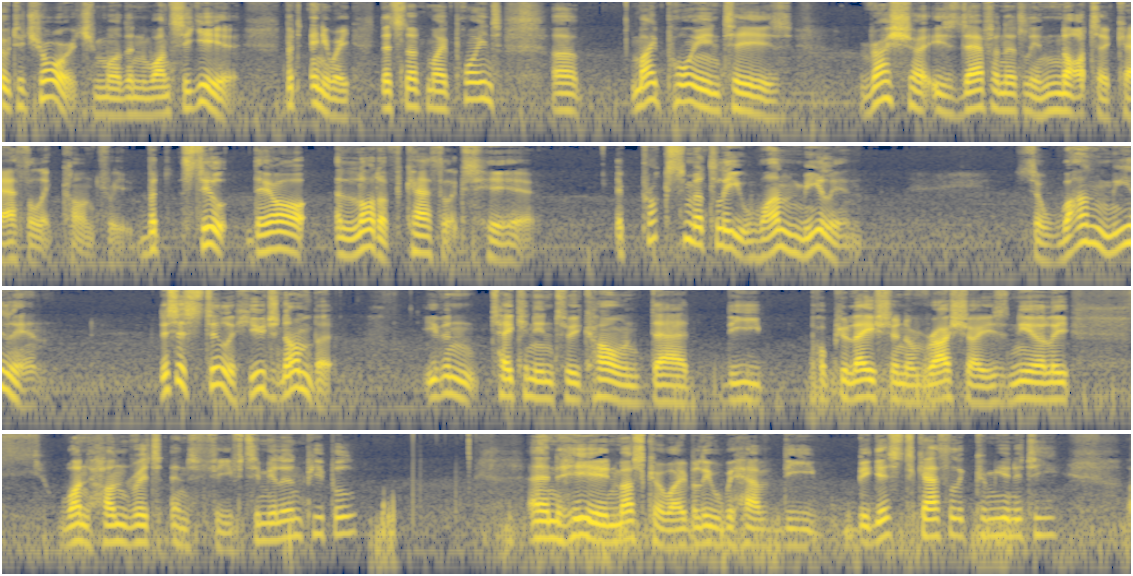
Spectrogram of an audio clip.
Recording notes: I am walking to my office and talking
